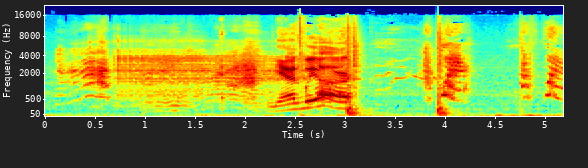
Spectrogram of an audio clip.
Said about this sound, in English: Wow, there are a lot of cats here.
